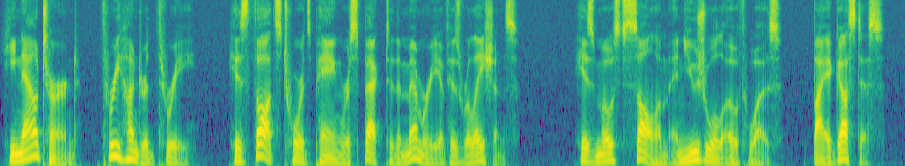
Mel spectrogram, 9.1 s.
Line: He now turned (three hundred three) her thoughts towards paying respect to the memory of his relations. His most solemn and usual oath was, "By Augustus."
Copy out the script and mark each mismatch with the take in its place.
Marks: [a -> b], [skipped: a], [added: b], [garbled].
He now turned (three hundred three) [her -> his] thoughts towards paying respect to the memory of his relations. His most solemn and usual oath was, "By Augustus."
